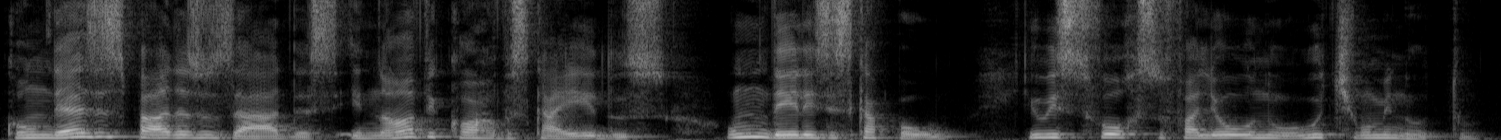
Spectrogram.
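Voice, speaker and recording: A man's voice: a little high, lively intonation, a little slow, hardly any pauses, a little mellow. A man playing an ancient survivor of a fallen dynasty, narrating in a solemn, formal storytelling manner. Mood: solemn, grave. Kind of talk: scripted dramatic narration.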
